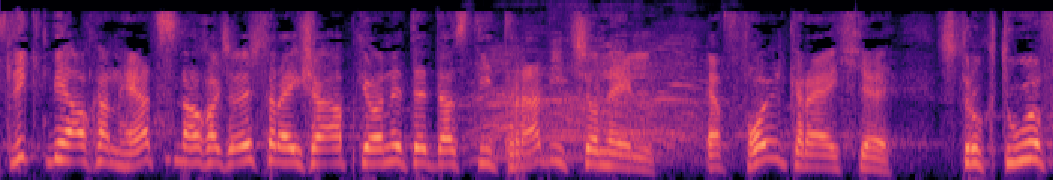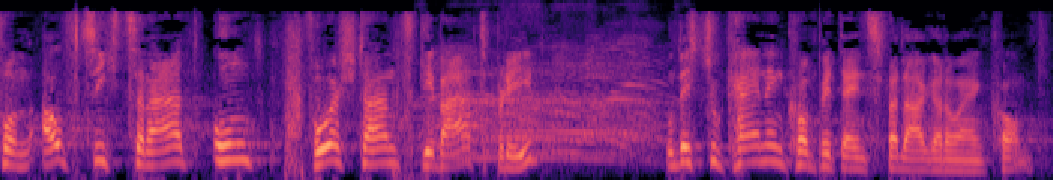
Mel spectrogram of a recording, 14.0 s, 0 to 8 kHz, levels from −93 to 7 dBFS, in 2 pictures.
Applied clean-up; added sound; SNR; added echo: none; Crowd; 13 dB; none.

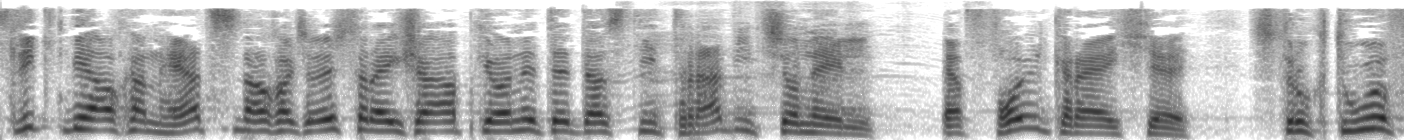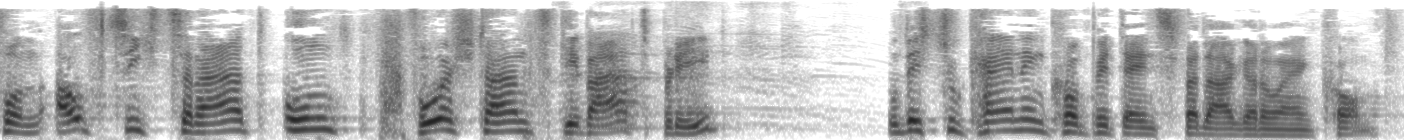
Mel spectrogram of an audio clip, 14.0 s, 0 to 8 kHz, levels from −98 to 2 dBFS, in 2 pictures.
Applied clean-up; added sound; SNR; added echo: neural mask model RNNoise.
